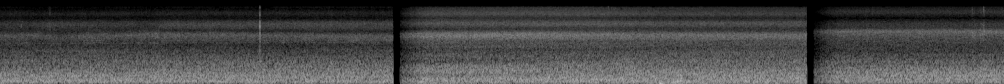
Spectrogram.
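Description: River water rushing steadily over rocky rapids, broken by two brief dropouts about four and eight seconds in.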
